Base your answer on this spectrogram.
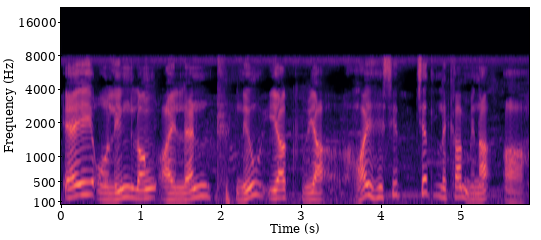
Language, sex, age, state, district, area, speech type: Santali, male, 60+, West Bengal, Dakshin Dinajpur, rural, read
